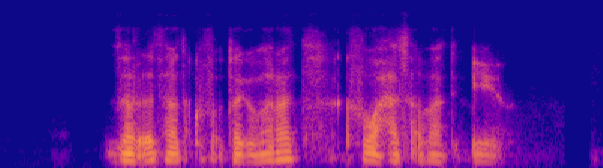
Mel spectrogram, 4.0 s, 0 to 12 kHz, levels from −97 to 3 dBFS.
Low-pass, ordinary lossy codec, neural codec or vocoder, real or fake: 7.2 kHz; Opus, 16 kbps; codec, 16 kHz, 2 kbps, FunCodec, trained on Chinese and English, 25 frames a second; fake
